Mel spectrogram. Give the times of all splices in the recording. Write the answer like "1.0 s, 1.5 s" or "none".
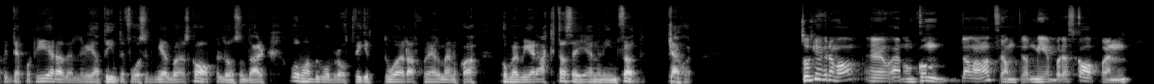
9.0 s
